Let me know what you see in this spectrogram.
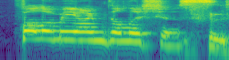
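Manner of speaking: put-on Irish accent. Quoting a TikToker's sign-off: imitating an Irish TikToker. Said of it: "he always ends his, his TikToks with".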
